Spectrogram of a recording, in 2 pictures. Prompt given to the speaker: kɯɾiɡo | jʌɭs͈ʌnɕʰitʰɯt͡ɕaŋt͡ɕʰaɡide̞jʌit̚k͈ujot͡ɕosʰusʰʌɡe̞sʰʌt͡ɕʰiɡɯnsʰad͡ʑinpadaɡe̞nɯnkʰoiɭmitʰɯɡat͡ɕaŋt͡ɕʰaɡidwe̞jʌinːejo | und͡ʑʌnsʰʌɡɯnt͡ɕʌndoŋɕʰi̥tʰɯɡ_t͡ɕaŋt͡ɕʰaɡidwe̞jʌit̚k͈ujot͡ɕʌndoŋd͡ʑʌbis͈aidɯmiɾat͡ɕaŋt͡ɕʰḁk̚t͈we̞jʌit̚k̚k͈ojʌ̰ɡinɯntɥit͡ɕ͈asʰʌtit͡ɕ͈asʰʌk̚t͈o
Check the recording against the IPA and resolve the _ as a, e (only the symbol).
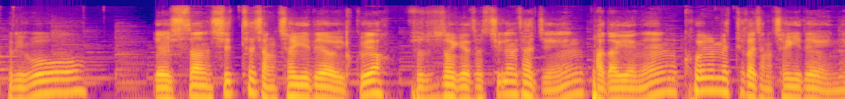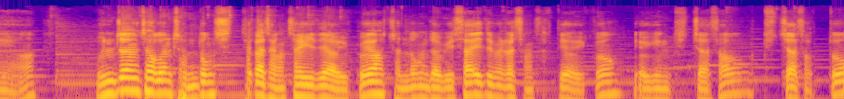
a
